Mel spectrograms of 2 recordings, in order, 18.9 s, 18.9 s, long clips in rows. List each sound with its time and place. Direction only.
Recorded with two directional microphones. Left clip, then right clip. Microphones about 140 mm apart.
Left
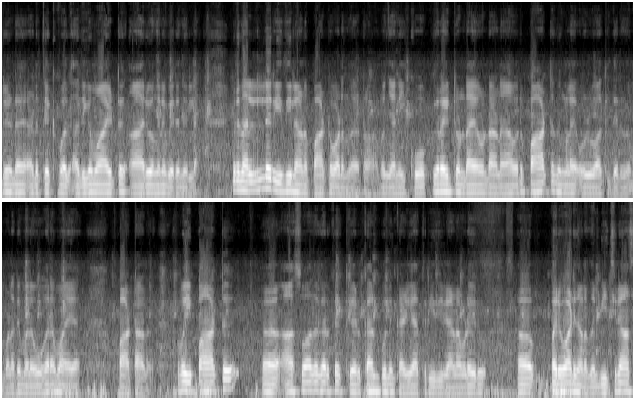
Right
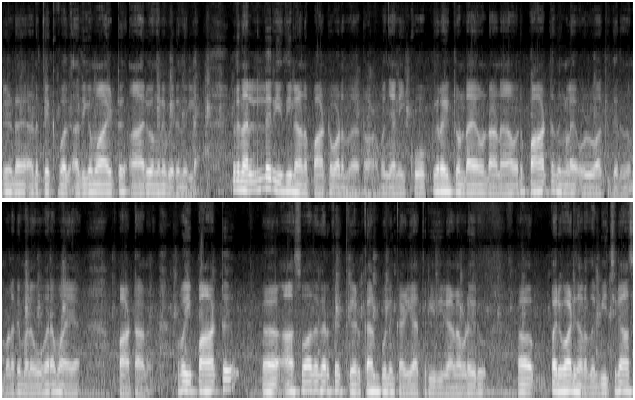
0.0 s speech: 35° left (ahead or behind); by 18.9 s 15° left (ahead or behind)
